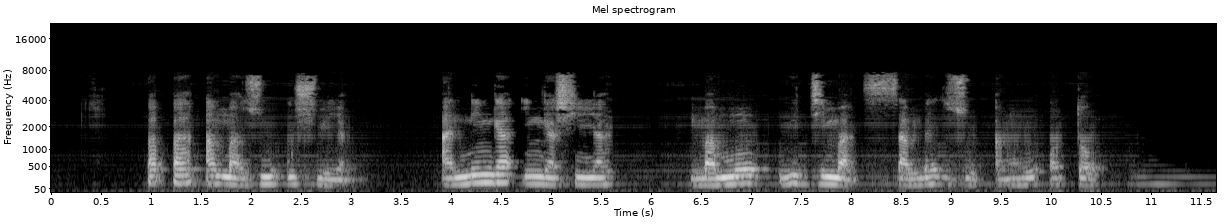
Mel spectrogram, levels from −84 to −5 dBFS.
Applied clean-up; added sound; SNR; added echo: neural separator model SepFormer DNS4.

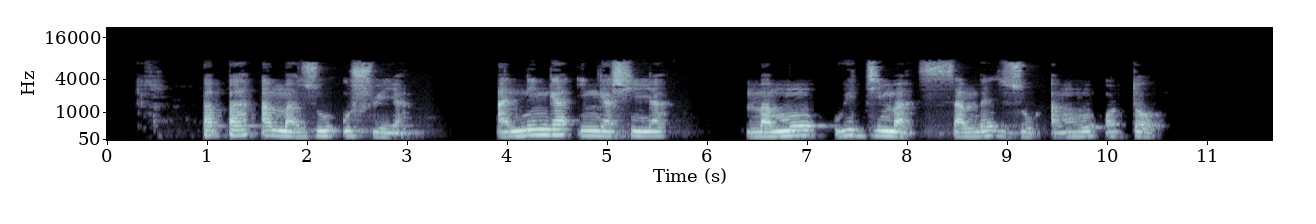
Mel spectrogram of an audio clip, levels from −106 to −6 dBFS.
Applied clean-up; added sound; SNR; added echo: none; none; none; none.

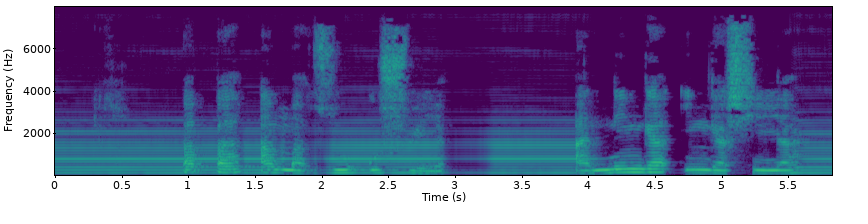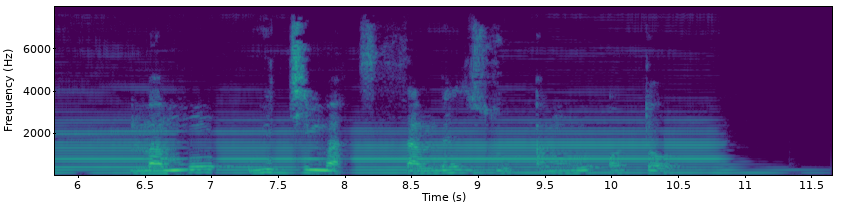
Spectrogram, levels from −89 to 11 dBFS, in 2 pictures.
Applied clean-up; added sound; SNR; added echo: neural mask model RNNoise.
